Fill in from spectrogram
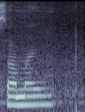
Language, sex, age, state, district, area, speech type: Nepali, female, 60+, West Bengal, Jalpaiguri, rural, read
